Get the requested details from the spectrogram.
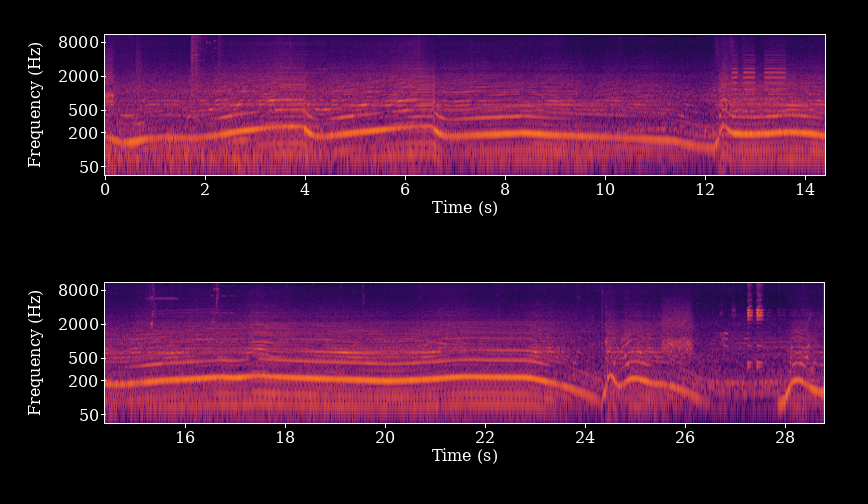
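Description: A car engine roars steadily, rising and falling in pitch as the car shifts gears.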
